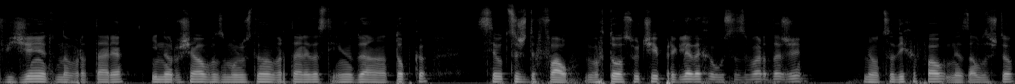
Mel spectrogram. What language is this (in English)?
Bulgarian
